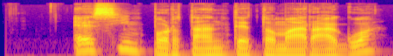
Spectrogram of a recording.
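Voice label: is it important to drink water, Spanish, male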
